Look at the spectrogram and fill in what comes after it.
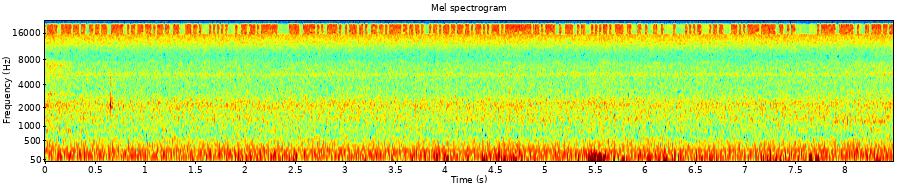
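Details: Nutone 52-inch friction-drive verandah ceiling fan converted with an Air Cool spinner motor, running on low speed: a very quiet, low, steady hum with a faint even whir and no rubbing, ticking or wobble. The motor runs smoothly.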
